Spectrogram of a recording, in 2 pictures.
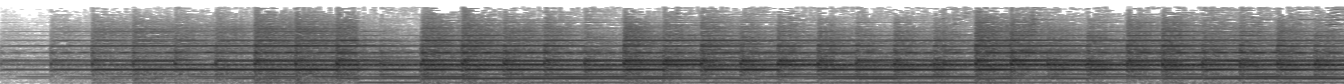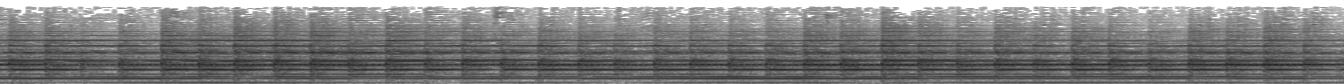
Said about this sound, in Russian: А вот теперь несколько слов о звучании набата. Что такое набат? Как звучат набатные колокола? Напомним еще раз вам.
